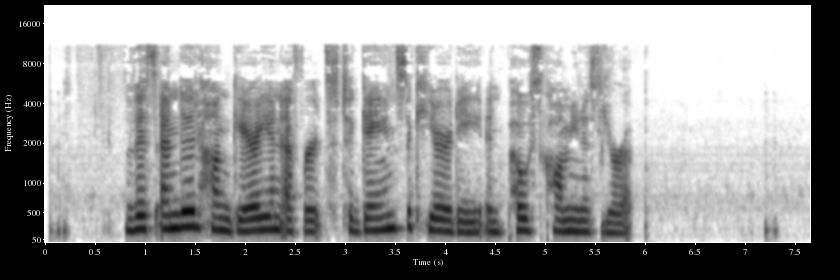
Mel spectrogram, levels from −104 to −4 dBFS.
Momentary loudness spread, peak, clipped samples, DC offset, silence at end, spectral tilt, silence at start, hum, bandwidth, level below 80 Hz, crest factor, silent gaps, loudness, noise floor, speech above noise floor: 12 LU; -2 dBFS; under 0.1%; under 0.1%; 1.8 s; -6 dB/octave; 0.8 s; none; 11.5 kHz; -62 dBFS; 18 dB; none; -19 LUFS; -70 dBFS; 52 dB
